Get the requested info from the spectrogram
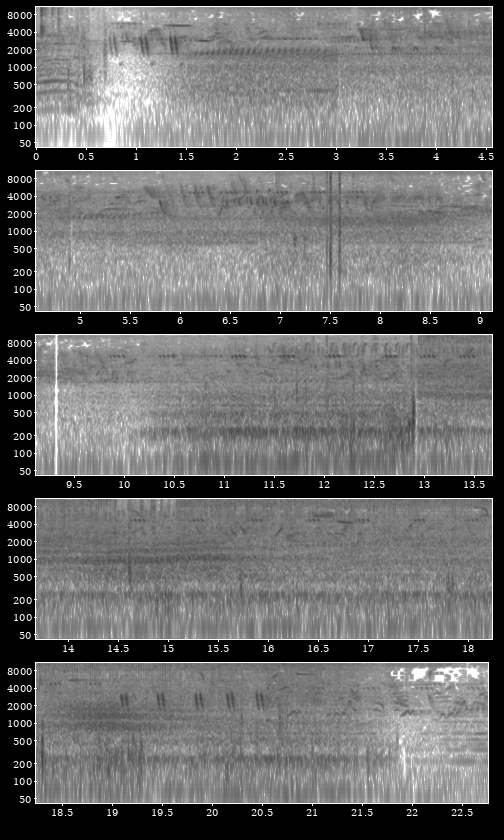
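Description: Wind and tyre rolling noise from a road bike ridden along a country road, picked up by a camera on the bike, growing louder and lower from about halfway through. A faint regular high ticking runs through the first half.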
